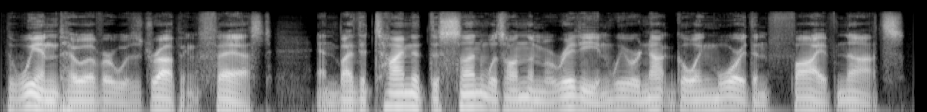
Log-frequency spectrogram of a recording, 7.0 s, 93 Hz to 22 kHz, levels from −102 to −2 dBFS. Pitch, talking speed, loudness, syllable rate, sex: 90 Hz, 215 wpm, -21 LUFS, 4.8 syllables/s, male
